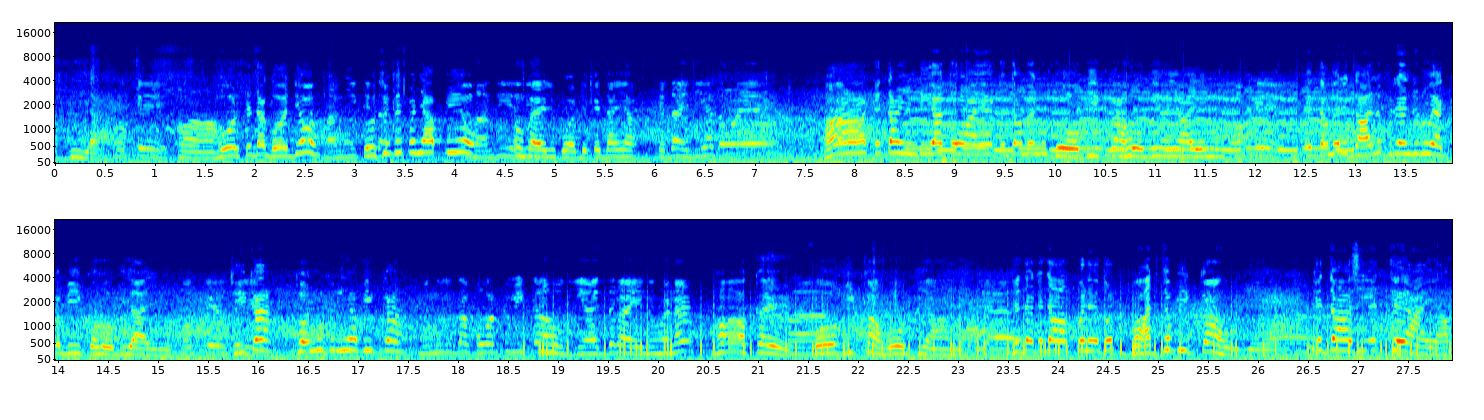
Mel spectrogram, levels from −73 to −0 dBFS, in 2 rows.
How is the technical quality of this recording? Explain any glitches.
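The recording has one clear glitch in its final stretch. A train of clicks runs from 18.65 s to 27.92 s: around a hundred similar pulses at about nine per second, unevenly spaced and peaking roughly 15 dB above the sound, likely from electrical interference or a faulty connection or power supply. They are heard as irregular ticking over the audio, including its pauses.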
